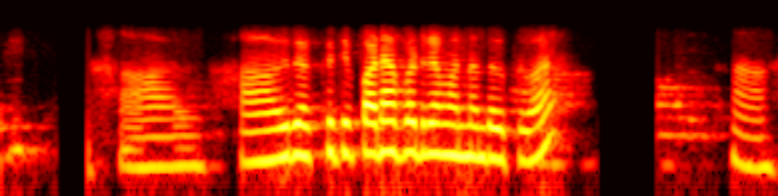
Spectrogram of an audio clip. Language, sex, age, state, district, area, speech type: Odia, female, 45-60, Odisha, Dhenkanal, rural, conversation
